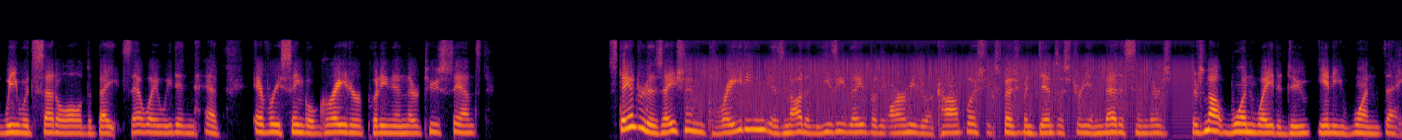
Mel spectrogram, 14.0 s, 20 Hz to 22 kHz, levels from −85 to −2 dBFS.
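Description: A speech clip with DECT cordless phone buzz from 6.84 to 11.94 s. It is a thin, steady buzz at 100 Hz, rich in harmonics, and sits fairly high against the speech. A nearby DECT handset or base sends a radio burst every 10 ms, and the audio circuitry rectifies it into sound. The band stops near 7.7 kHz, with the light hiss of G.722 wideband telephone coding.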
